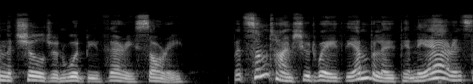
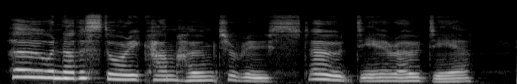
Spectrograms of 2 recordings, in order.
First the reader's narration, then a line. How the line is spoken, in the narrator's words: would sigh and say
